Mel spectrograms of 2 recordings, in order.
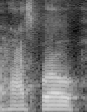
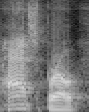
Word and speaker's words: Hasbro: So it's Hasbro, not hash bro, because it sounds like I'm saying hash browns.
